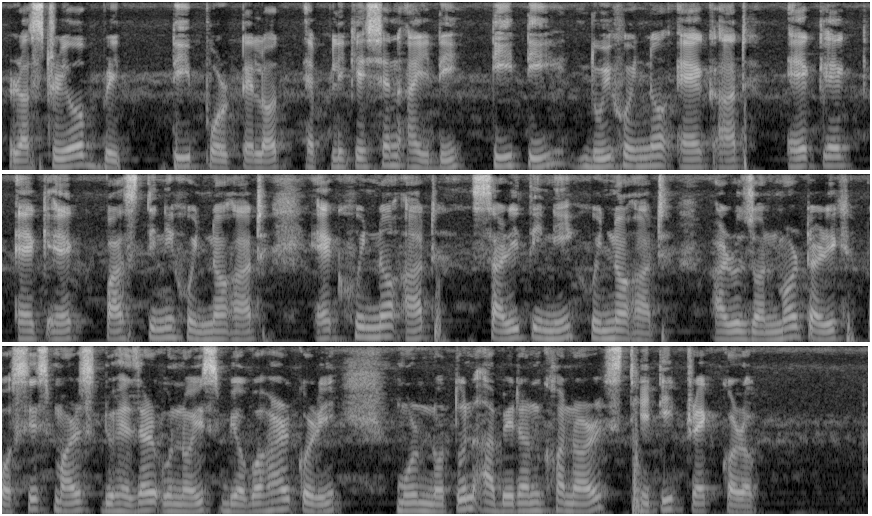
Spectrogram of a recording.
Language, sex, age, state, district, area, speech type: Assamese, male, 18-30, Assam, Jorhat, urban, read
